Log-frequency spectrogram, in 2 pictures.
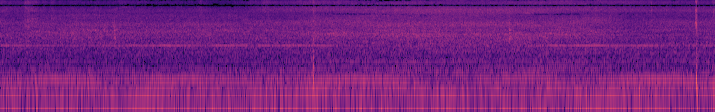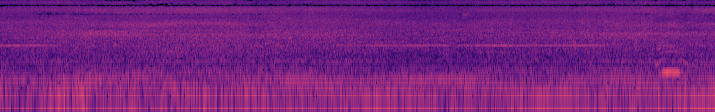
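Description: Double-deck electric passenger train close by, moving slowly or standing, giving a steady low hum and rumble from its equipment and running gear. A faint high whine comes and goes, and there is a single sharp click about halfway through.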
